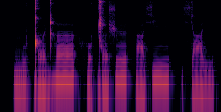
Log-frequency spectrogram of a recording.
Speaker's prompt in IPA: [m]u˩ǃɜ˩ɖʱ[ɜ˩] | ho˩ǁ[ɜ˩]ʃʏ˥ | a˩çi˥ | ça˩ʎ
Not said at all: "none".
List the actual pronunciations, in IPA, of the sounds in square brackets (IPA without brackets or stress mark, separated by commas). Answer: m, ɜ˥, ɜ˩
